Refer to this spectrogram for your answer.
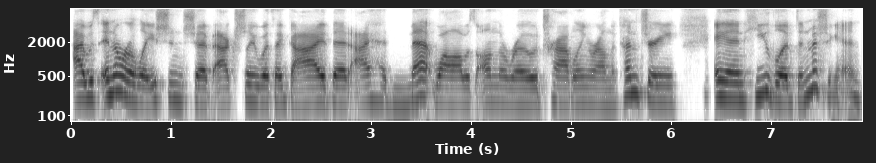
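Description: Against a quiet background, a woman with an American accent and a normal speaking voice talks at a fairly quick pace with ordinary pitch variation. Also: fairly low pitch for a woman. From Mississippi, US South. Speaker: podcast guest sharing faith story. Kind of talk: casual chat. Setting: in person at her home.

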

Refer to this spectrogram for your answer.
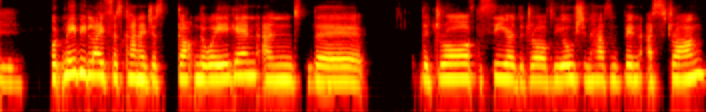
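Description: Speaking at a fairly quick pace with an Irish accent, a woman keeps her intonation fairly even against a quiet background. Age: 40s. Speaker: sports podcast host. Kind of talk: casual interview; scripted introduction.

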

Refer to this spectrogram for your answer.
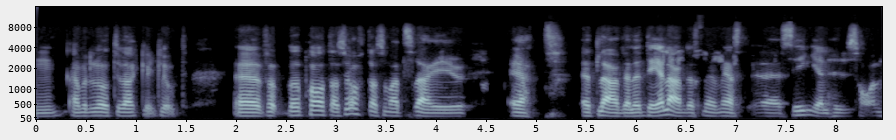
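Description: This is a man at medium pitch, talking at a moderate pace. He has an ordinary speaking voice. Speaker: podcast host. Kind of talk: interview. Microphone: faulty microphone, poor sound quality.

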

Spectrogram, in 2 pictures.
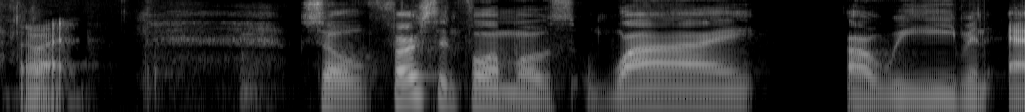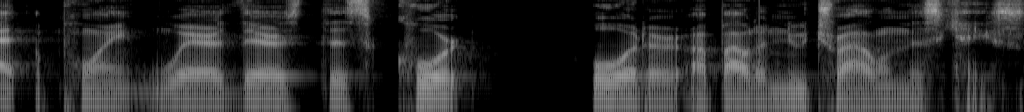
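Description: A man with a normal speaking voice, fairly low in pitch, at a fairly slow pace with lively intonation, in a very clean recording with a silent background. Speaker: podcast host. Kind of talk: casual podcast chat discussing a legal case. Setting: video recording with screen sharing.

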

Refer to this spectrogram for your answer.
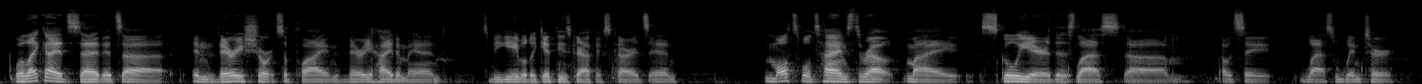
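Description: In a very clean recording with a silent background, a man talks at a fairly slow pace with fairly even intonation, medium pitch and a normal speaking voice. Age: young. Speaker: college student. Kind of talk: casual chat.

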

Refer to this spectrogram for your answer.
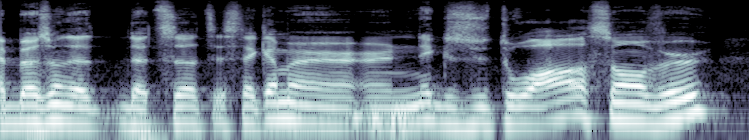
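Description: A man with an ordinary speaking voice talks at a fairly slow pace. His pitch is medium and his intonation fairly even. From Quebec City. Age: 30s. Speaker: chef. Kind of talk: casual chat.

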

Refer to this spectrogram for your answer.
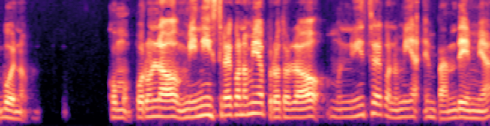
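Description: A woman's very deep, low voice with ordinary pitch variation. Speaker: podcast host. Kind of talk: interview conversation.

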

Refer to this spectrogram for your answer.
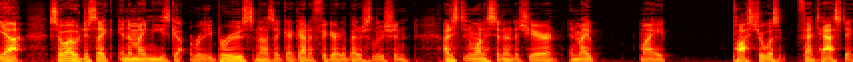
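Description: A man with a fairly low voice talks at a very fast pace with fairly even intonation, recorded very cleanly against a silent background with a dry, close sound and no echo. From Canada, French-speaking homeschooled. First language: French. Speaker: music producer and engineer. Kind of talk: casual chat. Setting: studio.

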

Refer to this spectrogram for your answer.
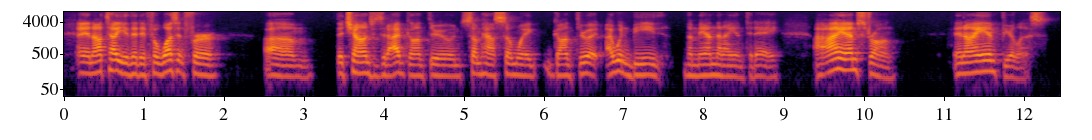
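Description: Against a quiet background, a man with an American accent speaks at a moderate pace in a medium pitch with fairly even intonation. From Los Angeles, US. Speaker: war veteran. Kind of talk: interview. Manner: halting.

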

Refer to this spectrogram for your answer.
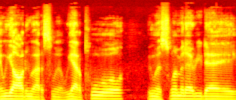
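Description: A man's fairly low voice with ordinary pitch variation, in a very clean recording with a silent background. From Chicago South Side. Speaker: TV travel host and entrepreneur. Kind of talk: casual interview.

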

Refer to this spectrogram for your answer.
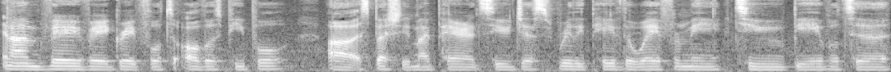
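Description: At a fairly quick pace, a man speaks at medium pitch in an unremarkable speaking voice. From Bucks County, Pennsylvania. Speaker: stage actor. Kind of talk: radio interview.

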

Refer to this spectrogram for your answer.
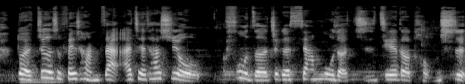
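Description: With a slight Hong Kong accent, a woman speaks with ordinary pitch variation while music plays behind her. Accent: barely any Hong Kong accent in Mandarin. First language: Cantonese (speaking Chinese). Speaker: tech community organizer. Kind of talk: casual chat. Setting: hotel lobby.

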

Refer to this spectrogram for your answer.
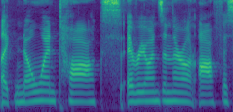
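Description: A woman speaks in a medium pitch with an American accent. Her intonation is monotone and flat, and the recording is very clean with a silent background. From Florida. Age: 20s. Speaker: entrepreneur. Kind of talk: casual chat.

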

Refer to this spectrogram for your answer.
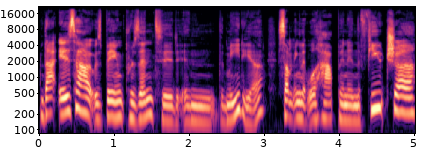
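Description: This woman has a British accent and a fairly low pitch, with lively intonation at a moderate pace. The recording is very clean, with a silent background. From London, England. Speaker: climate podcast producer and advocate. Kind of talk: interview conversation.

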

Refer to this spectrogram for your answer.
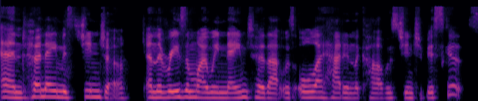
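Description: A voice at a moderate pace with fairly even intonation, recorded dry and close with no echo against a quiet background. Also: woman. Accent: slight Australian. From Australia. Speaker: motorsport journalist. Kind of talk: casual interview chat.

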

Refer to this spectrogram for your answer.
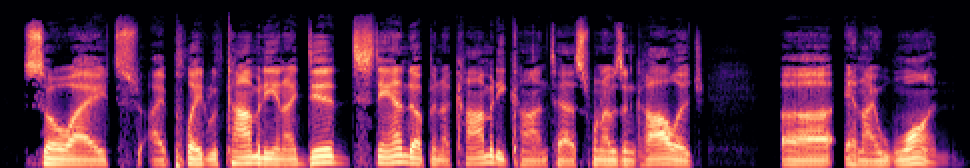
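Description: Recorded very clean with a silent background and a dry, close sound with no echo, a man at medium pitch speaks in a normal speaking voice with an American accent, at a moderate pace and with ordinary pitch variation. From US Midwest, Chicago. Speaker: stand-up comedian. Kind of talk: casual interview chat.

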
